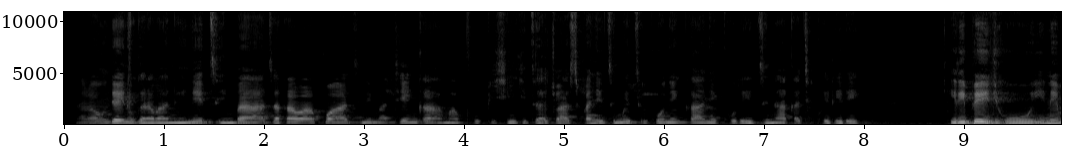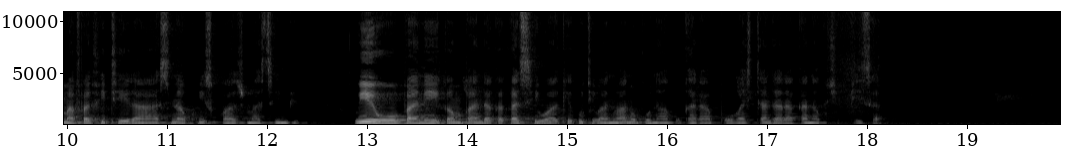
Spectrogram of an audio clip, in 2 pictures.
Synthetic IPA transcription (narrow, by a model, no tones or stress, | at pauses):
naraundaino̞ɡʱaɾaʋan̤uine̞d͡zimbad͡zakaʋakwad͡zine̞matʰe̞ŋɡamap͡fupiʃind͡ʒid͡zat͡ʃo̞asi̥pane̞d͡zimwe̞d͡zirikuo̞ne̞kane̞kuɾe̞d͡zinakati̥kwerire̞i | iɾipe̞d͡ʒɣo̞ine̞mafafitʰe̞ɾaːsinakuiswaʐemasiːmbi | uje̞wo̞pane̞kamupandakakasiwake̞kutiʋan̤uʋano̞ɡʱo̞nakuɡʱaɾapo̞ʋat͡ʃi̥tandaɾakanaku̥t͡ʃi̥piːsa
